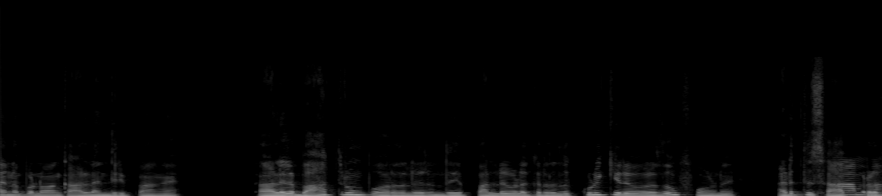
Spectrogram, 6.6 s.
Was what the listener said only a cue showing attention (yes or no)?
yes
